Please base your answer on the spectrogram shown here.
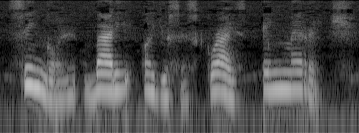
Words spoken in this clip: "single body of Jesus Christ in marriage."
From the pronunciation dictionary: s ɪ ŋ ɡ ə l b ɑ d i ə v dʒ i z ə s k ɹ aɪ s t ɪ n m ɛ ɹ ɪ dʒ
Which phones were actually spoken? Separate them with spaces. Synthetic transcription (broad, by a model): s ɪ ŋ ɡ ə l b ɑ d i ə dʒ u s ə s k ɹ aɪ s ɪ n m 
